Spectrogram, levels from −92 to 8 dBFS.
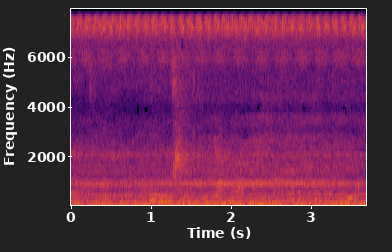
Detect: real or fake real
